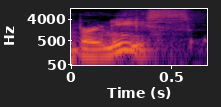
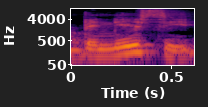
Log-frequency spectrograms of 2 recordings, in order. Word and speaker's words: Bernice: Agrippa and Bernice, or Benici, depending on how you want to pronounce it,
